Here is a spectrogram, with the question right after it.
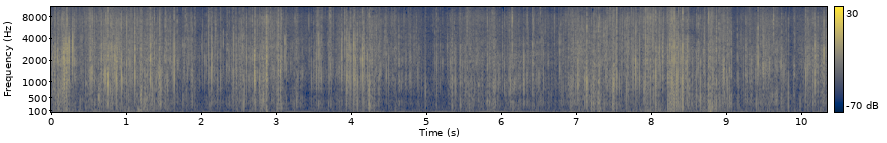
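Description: A clear plastic zipper bag filled with small seeds is squeezed and kneaded in both hands, so the seeds shift and rattle inside. The plastic crinkles in a dense, continuous stream of bright, crackly noise with almost no low end. It stays steady for the whole clip, with brief louder crunches.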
